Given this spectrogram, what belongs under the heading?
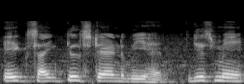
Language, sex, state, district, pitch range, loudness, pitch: Hindi, male, Punjab, Fazilka, 145-175 Hz, -14 LUFS, 155 Hz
